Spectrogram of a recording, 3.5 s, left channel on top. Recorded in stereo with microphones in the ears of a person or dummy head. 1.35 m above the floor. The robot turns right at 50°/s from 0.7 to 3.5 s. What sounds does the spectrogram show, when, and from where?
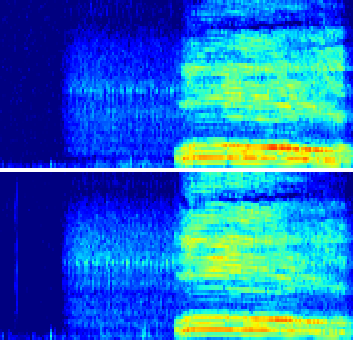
1.7 s a shout: 60° right, 1.0 m; by 3.4 s 25° left, 1.0 m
